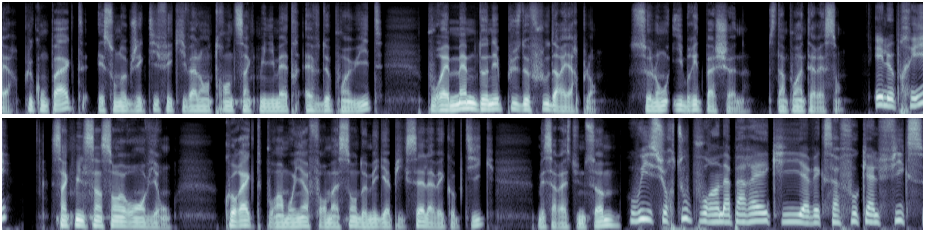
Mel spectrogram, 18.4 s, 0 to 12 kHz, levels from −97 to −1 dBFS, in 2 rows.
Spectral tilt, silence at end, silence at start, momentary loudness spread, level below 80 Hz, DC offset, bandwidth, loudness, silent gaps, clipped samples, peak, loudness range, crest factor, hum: -5 dB/octave; 0 s; 0 s; 12 LU; -42 dBFS; under 0.1%; 12 kHz; -24 LUFS; 9.42-9.50 s; under 0.1%; -4 dBFS; 4 LU; 18 dB; none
